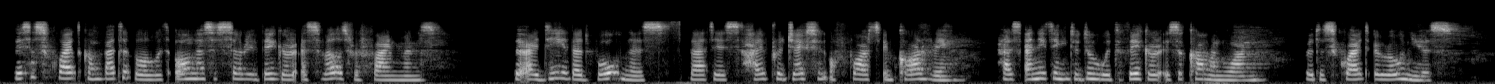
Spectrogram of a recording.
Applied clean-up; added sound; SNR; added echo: neural diffusion model UNIVERSE++.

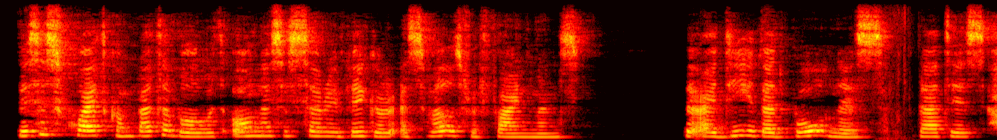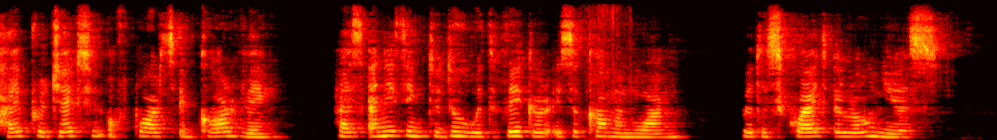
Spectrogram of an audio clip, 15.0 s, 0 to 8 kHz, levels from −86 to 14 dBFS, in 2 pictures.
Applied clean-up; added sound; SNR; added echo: neural mask model DeepFilterNet 3.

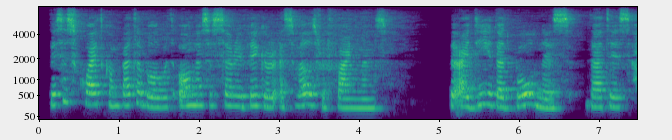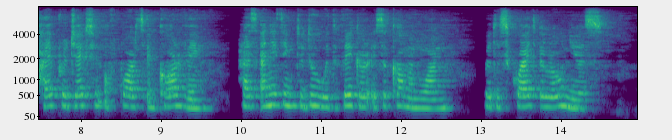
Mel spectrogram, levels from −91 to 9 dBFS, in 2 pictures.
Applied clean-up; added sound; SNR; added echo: none; none; none; none.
